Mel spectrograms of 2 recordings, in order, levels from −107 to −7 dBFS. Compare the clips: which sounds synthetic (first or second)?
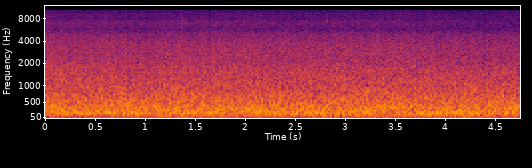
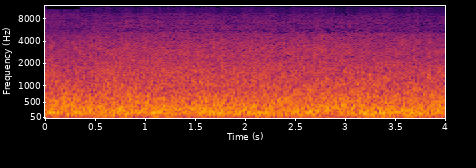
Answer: second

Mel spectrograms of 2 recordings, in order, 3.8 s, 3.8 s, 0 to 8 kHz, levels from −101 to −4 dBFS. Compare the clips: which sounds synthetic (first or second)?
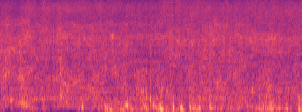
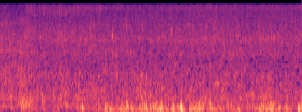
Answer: first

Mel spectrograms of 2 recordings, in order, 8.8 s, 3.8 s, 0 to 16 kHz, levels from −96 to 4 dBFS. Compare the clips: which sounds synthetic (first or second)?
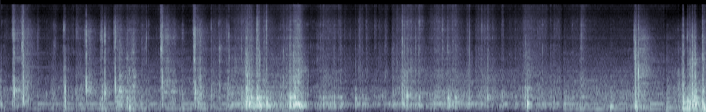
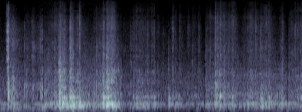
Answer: first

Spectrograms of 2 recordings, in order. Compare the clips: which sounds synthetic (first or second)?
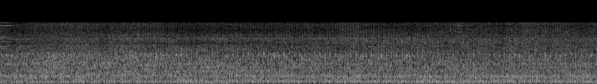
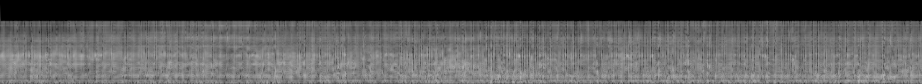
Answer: second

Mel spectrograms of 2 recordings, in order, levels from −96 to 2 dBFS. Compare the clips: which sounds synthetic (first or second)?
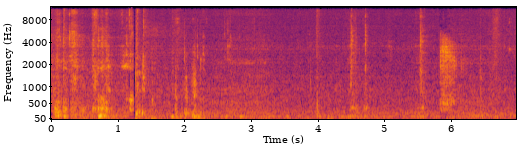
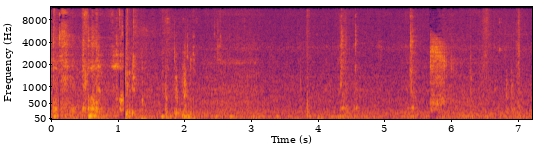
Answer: first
